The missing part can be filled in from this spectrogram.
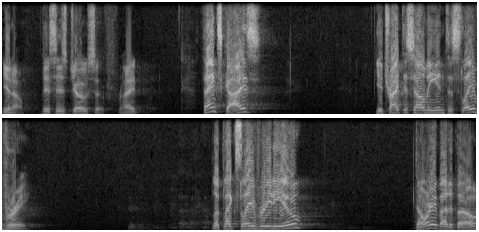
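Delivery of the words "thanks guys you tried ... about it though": put-on sarcastic biblical figure voice, higher and louder. Showing how the Joseph line could be read: imitating Joseph sarcastically. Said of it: "We could read this a little bit, um, sarcastically".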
